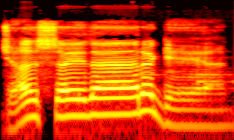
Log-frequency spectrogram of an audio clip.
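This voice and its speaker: Old storybook donkey, gloomy, drawn-out, very slow delivery, doleful and pessimistic. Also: medium pitch, lively intonation, soft background music. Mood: doubtful, slow.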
